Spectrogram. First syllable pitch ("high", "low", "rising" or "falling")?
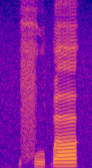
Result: low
